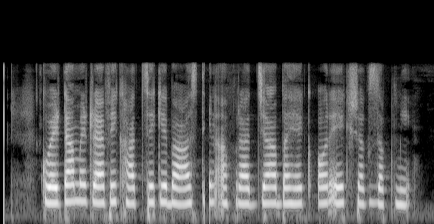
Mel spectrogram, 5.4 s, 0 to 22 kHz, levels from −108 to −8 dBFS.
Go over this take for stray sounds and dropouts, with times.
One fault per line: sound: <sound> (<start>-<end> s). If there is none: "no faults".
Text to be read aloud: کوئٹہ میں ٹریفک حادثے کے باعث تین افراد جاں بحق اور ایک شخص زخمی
sound: dropout (2.6-2.6 s)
